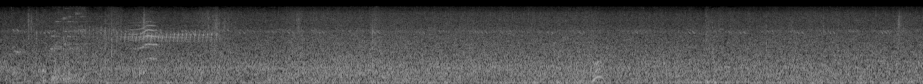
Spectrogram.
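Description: Leaves rustle as a chimpanzee moves through dense undergrowth.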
